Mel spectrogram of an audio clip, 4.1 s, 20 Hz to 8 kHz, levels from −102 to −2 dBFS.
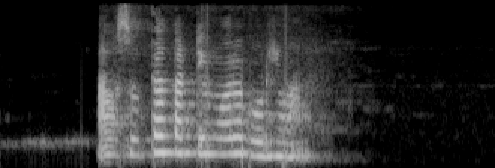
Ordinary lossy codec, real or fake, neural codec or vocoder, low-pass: AAC, 48 kbps; fake; vocoder, 22.05 kHz, 80 mel bands, WaveNeXt; 7.2 kHz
